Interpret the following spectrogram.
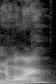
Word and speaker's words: noir: Noir. This word is pronounced as noir.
